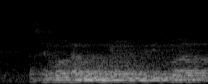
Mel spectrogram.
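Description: A Catholic priest chanting part of the Mass into a microphone: a man's voice on long, held notes, starting about a third of a second in.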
